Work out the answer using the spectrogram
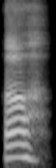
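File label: Vox Japanese; Aselica; kingsraid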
